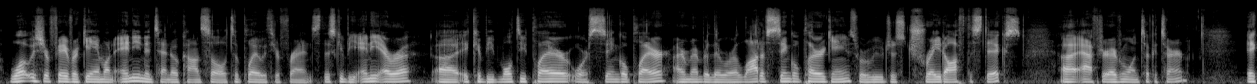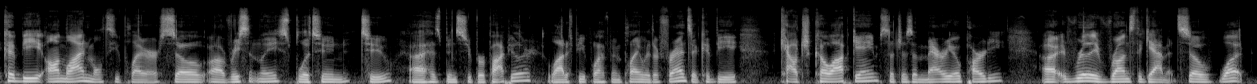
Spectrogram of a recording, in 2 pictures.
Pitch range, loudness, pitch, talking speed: 115-130 Hz, -19 LUFS, 120 Hz, 230 wpm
